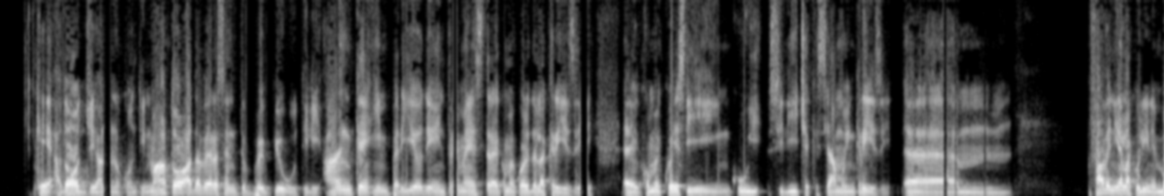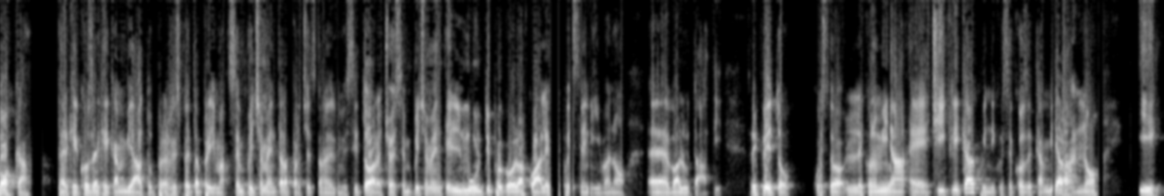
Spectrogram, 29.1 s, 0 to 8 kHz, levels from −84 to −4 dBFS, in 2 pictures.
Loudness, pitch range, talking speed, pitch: -14 LUFS, 95-120 Hz, 150 wpm, 110 Hz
